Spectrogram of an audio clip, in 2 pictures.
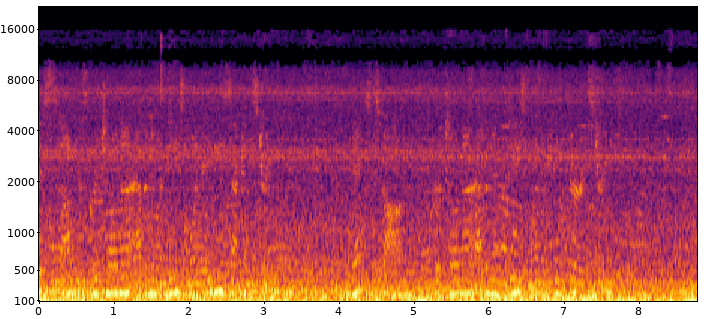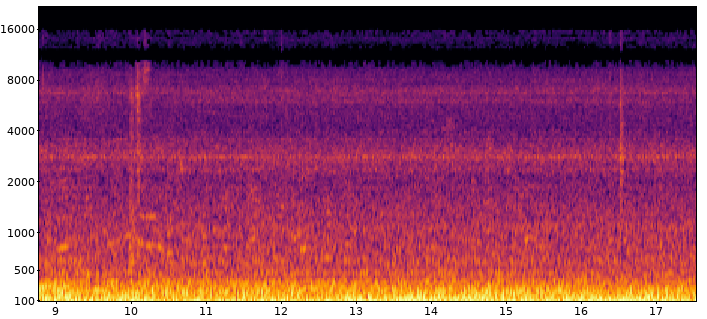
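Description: A bus engine rumbles low and steady while riding.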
